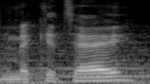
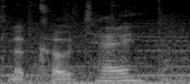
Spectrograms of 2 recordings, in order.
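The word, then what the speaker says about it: Miqo'te: For a long time, I said Mikate, but it's Mikote.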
